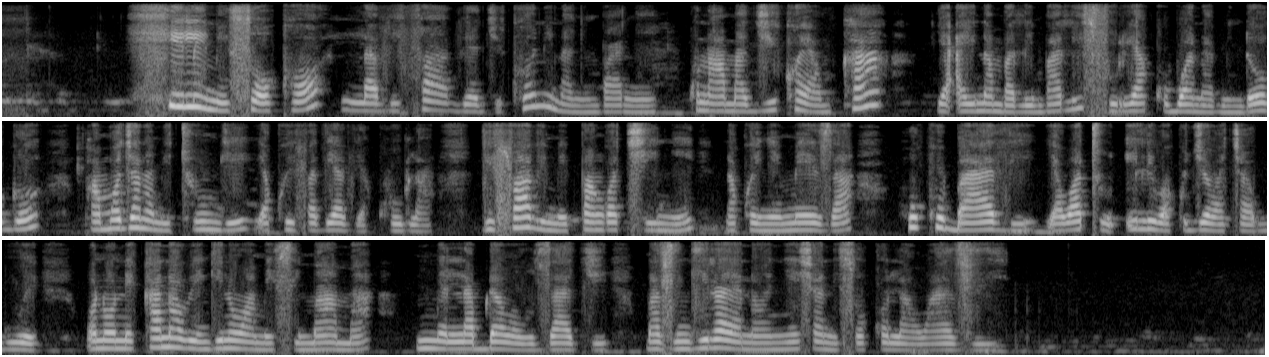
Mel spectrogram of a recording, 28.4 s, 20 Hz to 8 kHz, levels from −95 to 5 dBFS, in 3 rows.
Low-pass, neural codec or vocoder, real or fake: 7.2 kHz; none; real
